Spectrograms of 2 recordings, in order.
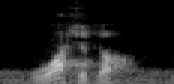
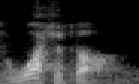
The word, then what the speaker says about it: Ouachita: Ouachita. It's like you take whatever tall might be and wash it. I don't know. It is Ouachita. And okay, I realize that though the Indians in Oklahoma spelled it with a W, I've never been able to figure out why. In Arkansas, they spell it with a W. We chuckle about this a little bit, but I do it intentionally. I hope you will hear very carefully. It is pronounced Ouachita,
